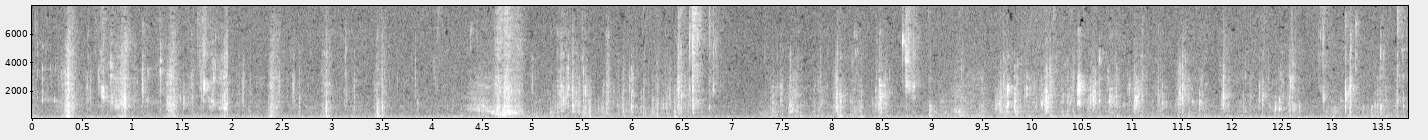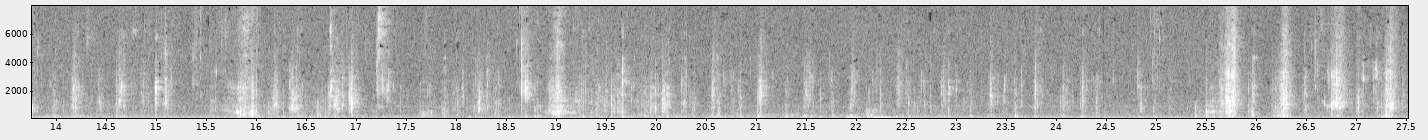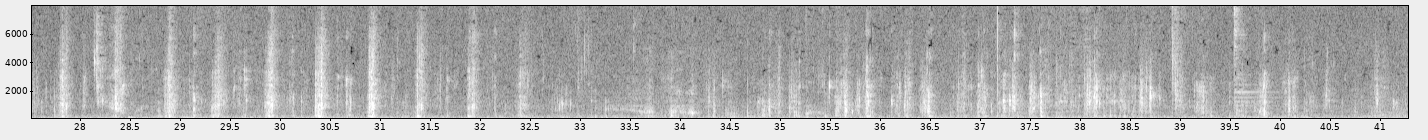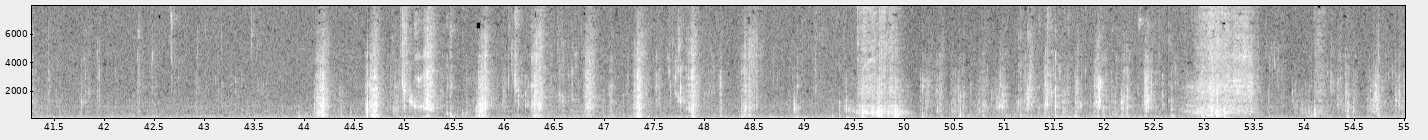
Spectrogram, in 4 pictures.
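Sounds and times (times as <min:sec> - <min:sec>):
wet chewing: 0:43.4 - 0:55.0.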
